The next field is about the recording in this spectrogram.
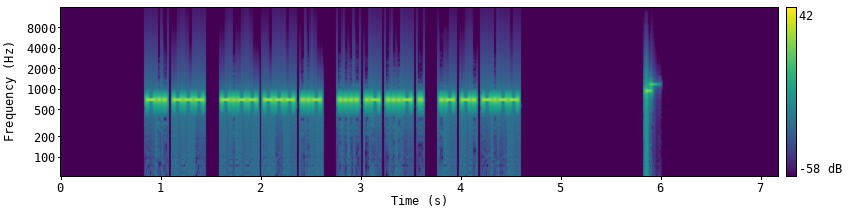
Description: Morse code, heard as a keyed tone, about 45 wpm, 700 Hz. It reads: DO YOU HAVE ANY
